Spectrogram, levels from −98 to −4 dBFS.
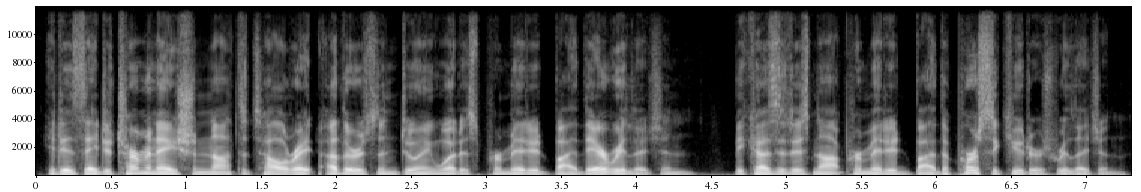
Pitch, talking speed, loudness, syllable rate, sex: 100 Hz, 205 wpm, -20 LUFS, 6.6 syllables/s, male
